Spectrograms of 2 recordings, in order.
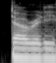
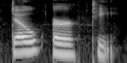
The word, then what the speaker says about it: Doherty: You're saying it like Doherty, and I think it's like act like there's an Doherty? H there, but then take away the huh. So I think it's just like Doherty.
